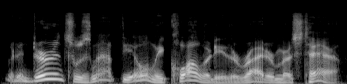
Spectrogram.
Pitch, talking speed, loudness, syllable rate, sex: 130 Hz, 190 wpm, -19 LUFS, 5.4 syllables/s, male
